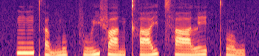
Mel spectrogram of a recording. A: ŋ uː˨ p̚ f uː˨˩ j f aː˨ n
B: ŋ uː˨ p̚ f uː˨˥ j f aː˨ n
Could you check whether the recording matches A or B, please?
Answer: B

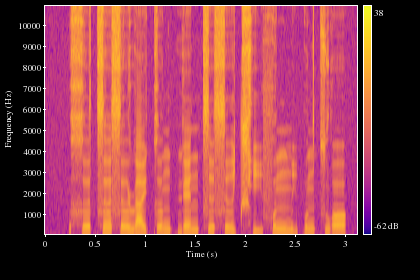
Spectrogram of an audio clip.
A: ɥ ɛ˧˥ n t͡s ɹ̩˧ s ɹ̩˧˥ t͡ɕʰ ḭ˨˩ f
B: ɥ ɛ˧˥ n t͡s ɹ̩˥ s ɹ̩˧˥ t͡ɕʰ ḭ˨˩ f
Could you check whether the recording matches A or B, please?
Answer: A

